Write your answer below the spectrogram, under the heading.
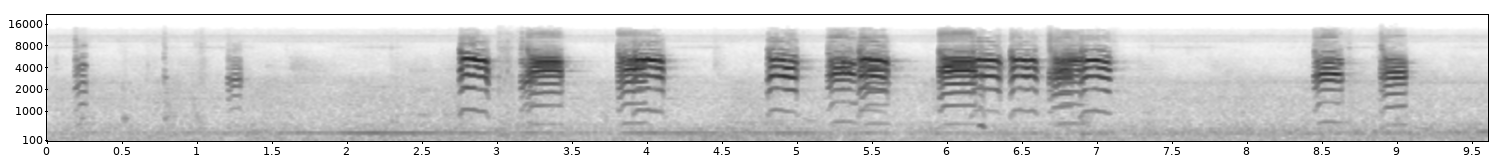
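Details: Zebra finches, a parent pair with three juvenile young, 2 August 2022: a run of loud, nasal, trumpet-like beeps, often in pairs or triplets, over a steady low hum.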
